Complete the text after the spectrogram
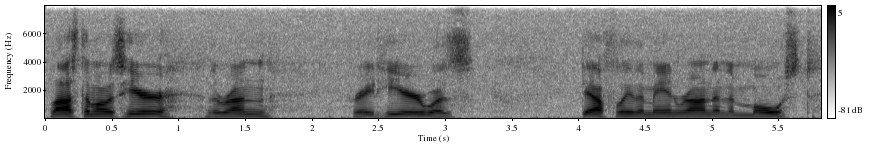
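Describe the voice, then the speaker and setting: A man's voice: on the high side, fairly even intonation, moderate pace, smooth, muffled recording. A man out of breath after a hard walk in, narrating a casual outdoor vlog at a pond in a plainspoken, rambling way, recorded on an action camera. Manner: plainspoken, rambling, matter-of-fact. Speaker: trapper filming his own channel.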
